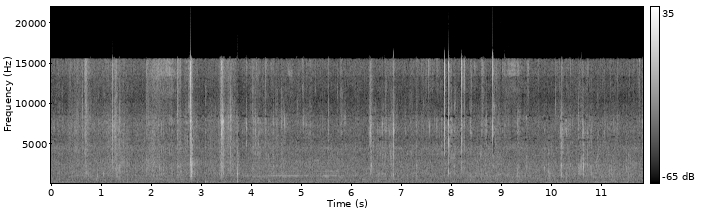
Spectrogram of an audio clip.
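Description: Close-up mouth sounds of someone chewing and biting fried chicken feet: wet chewing with sharp scattered clicks and crunches. A low rumble on the microphone comes in over the last few seconds.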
